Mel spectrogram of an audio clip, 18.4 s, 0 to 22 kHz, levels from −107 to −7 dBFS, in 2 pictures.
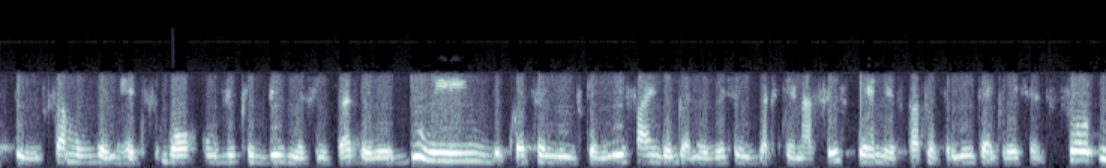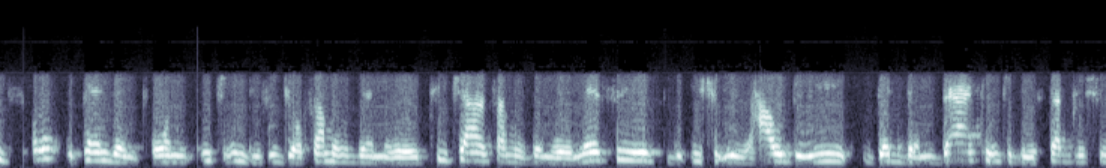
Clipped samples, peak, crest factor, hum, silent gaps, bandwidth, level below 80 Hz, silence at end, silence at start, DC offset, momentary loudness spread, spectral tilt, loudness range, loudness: under 0.1%; 0 dBFS; 14 dB; none; none; 3.7 kHz; -76 dBFS; 0 s; 0 s; under 0.1%; 8 LU; -10.5 dB/octave; 3 LU; -16 LUFS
